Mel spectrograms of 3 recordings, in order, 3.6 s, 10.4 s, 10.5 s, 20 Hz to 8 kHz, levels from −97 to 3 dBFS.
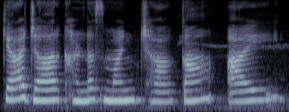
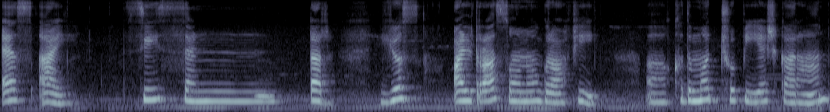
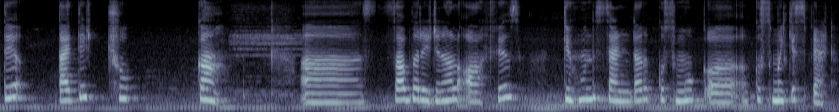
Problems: background sounds at intervals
